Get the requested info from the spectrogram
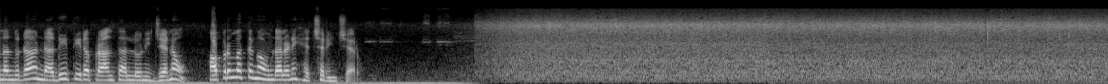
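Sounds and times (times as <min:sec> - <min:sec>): heavy rain hissing: 0:04.6 - 0:11.0.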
